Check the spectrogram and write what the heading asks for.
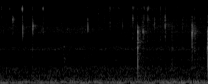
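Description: Breaded stuffed mushroom caps frying in hot clarified butter: a faint sizzle with a few sharp pops, the clearest about one and a half seconds in.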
